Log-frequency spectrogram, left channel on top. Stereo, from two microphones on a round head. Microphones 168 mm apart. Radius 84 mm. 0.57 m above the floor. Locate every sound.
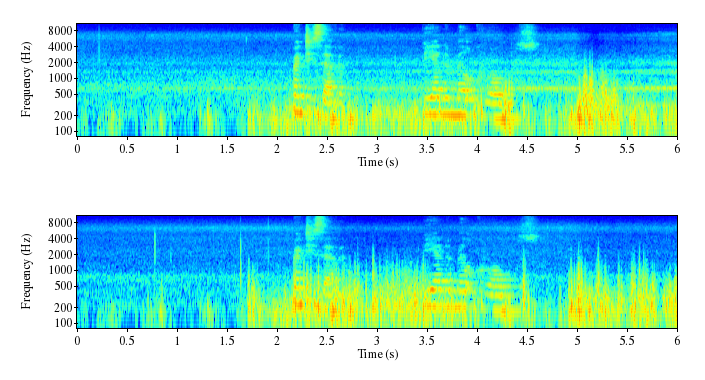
2.2 s a woman speaking: 20° left (ahead or behind), 0.7 m; by 4.6 s 50° left (ahead or behind), 1.6 m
